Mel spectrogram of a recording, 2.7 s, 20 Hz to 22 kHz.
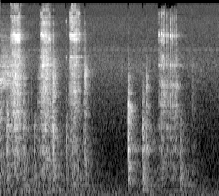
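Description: Ratchet wrench clicking as it starts rusty T40 Torx bolts on a junkyard Jeep YJ, in a few short bursts of close, crisp mechanical ticking with brief pauses between.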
